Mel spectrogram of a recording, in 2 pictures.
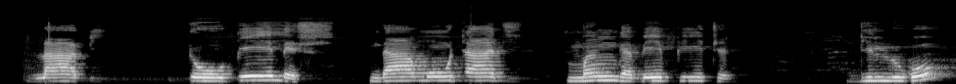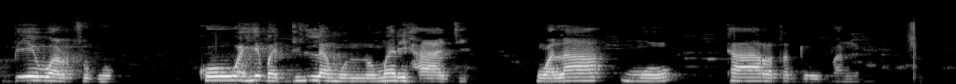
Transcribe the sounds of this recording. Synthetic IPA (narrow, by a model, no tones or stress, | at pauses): laːbi | dɔwbɛːlɛs | ndamɔːtaːd͡ʒi | maŋɡabɛpɛːtɛl | dilːuɡɔ | bɛːwaɾtuɡɔ | kɔːwaɦɛbadilːamɔnːɔmaɾiɦaːd͡ʒɛ | walamɔ | taːɾatadɔwbandɛ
